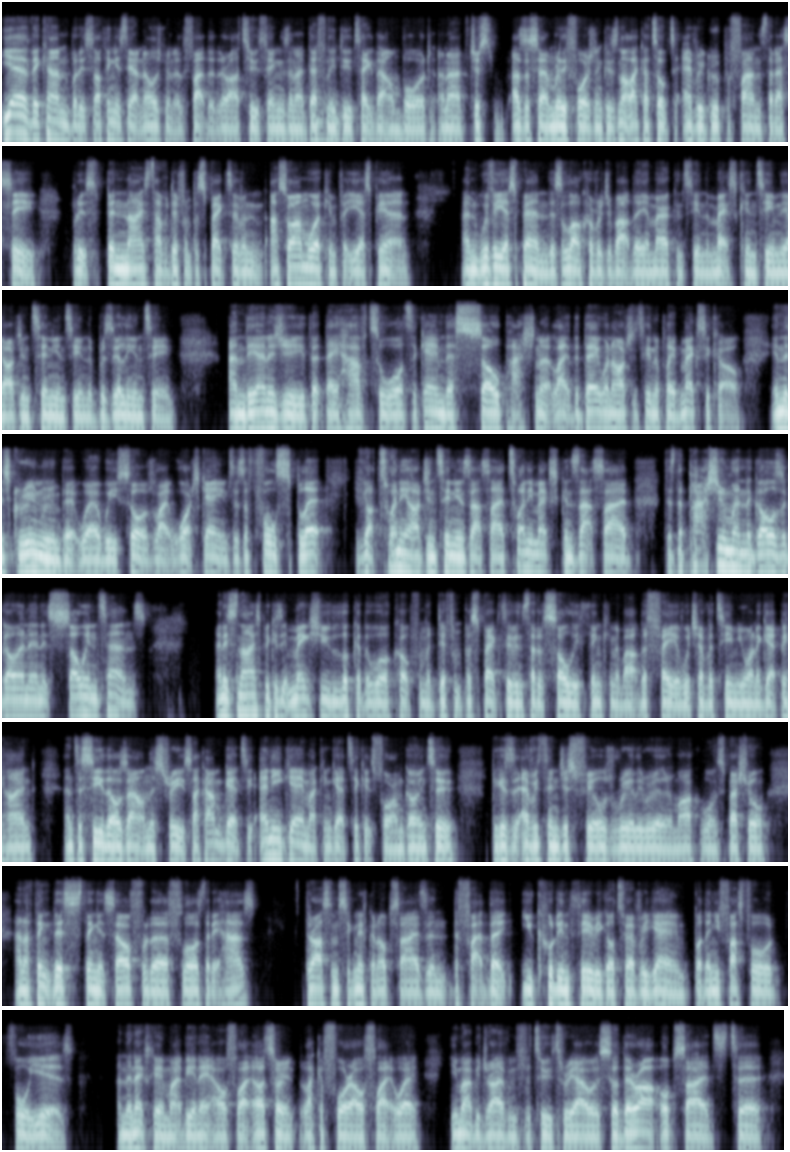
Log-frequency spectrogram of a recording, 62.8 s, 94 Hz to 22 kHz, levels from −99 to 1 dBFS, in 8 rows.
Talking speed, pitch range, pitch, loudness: 255 wpm, 85-95 Hz, 90 Hz, -20 LUFS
